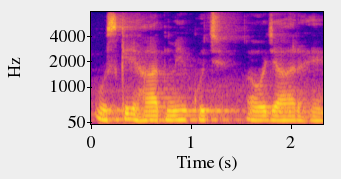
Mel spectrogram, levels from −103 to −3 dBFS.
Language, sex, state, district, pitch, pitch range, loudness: Hindi, male, Maharashtra, Gondia, 120 Hz, 115-125 Hz, -14 LUFS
